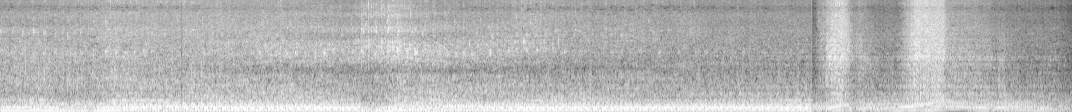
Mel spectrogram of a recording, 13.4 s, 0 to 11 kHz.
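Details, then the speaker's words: 1997 Ford F-250 with a 5.8 V8, sat for years, started on a cold day with little transmission engagement: deep, lumpy, loud burble with an X-pipe-like exhaust note and no knocks or ticks. Normal, healthy idle. "She sounds really good though. I'm actually shocked. For a 5.8, this thing sounds pretty freaking good."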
